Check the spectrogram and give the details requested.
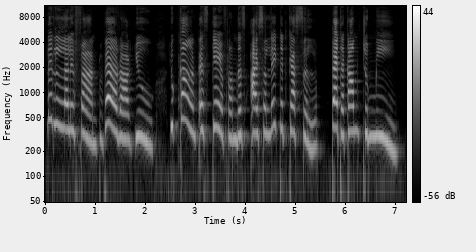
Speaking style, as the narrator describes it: She shouted angrily

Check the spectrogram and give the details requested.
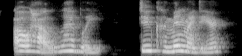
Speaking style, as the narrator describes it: croaked the wolf

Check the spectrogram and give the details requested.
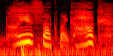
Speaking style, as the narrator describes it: gasped, the words burning on the way out

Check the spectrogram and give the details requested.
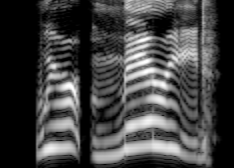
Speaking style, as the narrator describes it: I laugh yelled back at her

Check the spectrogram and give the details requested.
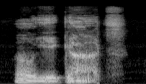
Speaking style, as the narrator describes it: Kennicott groaned frantically

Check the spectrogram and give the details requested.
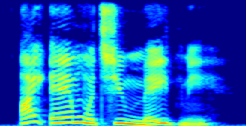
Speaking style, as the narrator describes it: Nagisa shouts

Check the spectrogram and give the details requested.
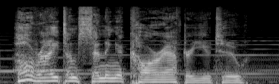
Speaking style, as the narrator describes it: She lets out a snort and says

